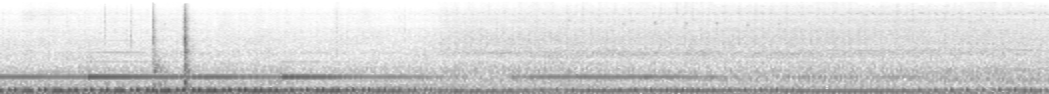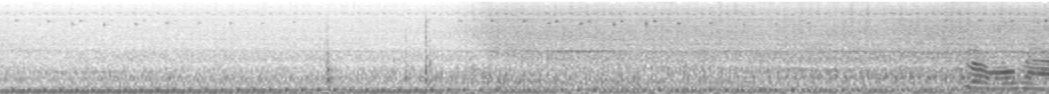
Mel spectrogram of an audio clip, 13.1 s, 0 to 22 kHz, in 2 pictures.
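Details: 2009 Cadillac Escalade 6.2 V8 at idle: light, even tick over a steady idle, a valvetrain tick, likely a lifter; cause not yet found.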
